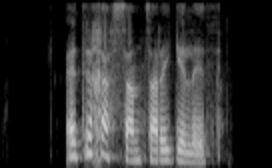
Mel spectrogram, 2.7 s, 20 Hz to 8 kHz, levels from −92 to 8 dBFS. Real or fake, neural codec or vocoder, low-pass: real; none; 7.2 kHz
